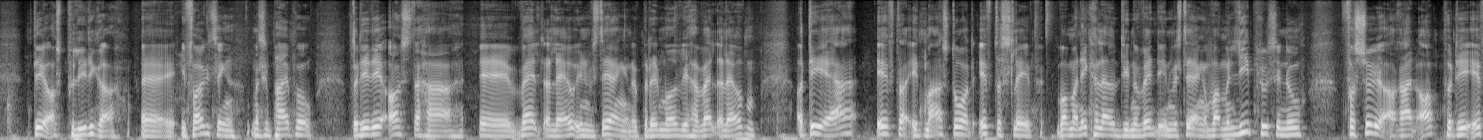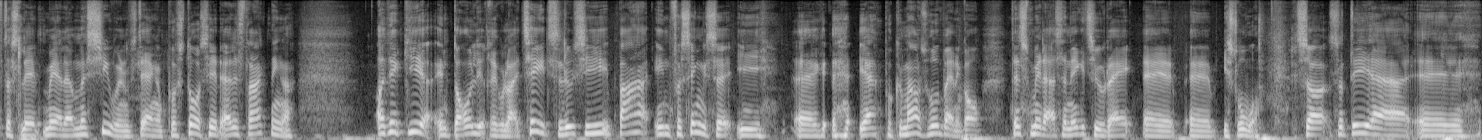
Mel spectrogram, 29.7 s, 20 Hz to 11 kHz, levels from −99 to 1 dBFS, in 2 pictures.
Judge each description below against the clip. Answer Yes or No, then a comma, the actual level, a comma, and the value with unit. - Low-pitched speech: No, medium, 150 Hz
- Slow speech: No, average, 210 wpm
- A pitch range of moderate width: Yes, average, 3.8 semitones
